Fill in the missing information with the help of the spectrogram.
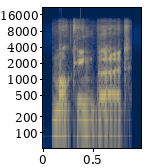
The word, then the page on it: mockingbird: British English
